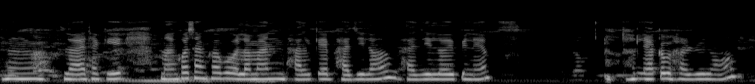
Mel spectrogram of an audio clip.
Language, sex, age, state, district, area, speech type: Assamese, female, 18-30, Assam, Tinsukia, rural, spontaneous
